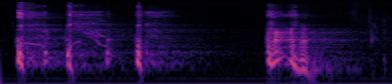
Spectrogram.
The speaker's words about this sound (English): Excuse me, I'm going to clear my throat again.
